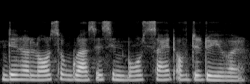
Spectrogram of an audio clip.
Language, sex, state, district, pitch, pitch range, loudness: English, female, Arunachal Pradesh, Lower Dibang Valley, 215 Hz, 205-220 Hz, -18 LUFS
